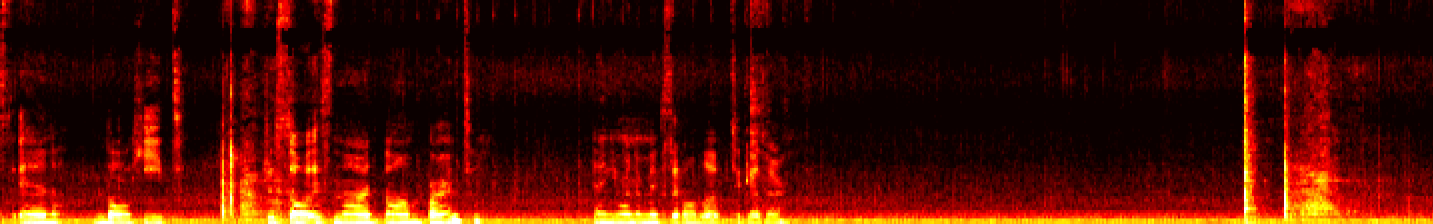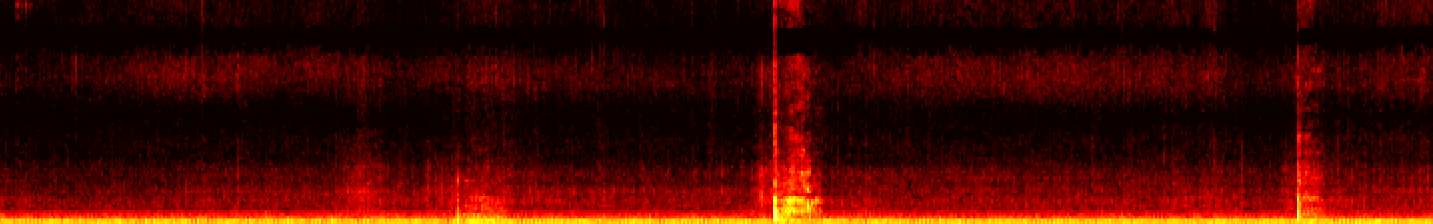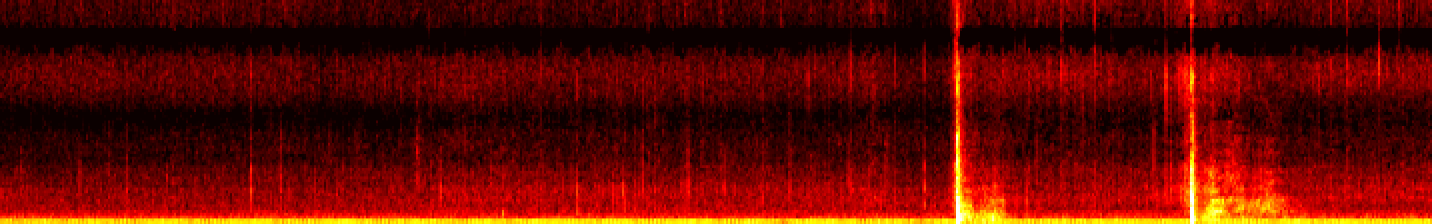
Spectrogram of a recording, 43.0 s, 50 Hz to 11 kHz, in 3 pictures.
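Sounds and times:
faint sizzle: 0.0s - 42.9s
low hum: 0.0s - 42.9s
spatula stirring food in a pan: 1.4s - 3.4s, 12.0s - 24.8s, 25.8s - 31.6s, 32.7s - 42.9s.

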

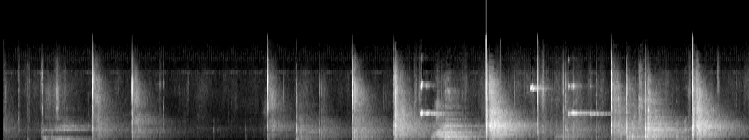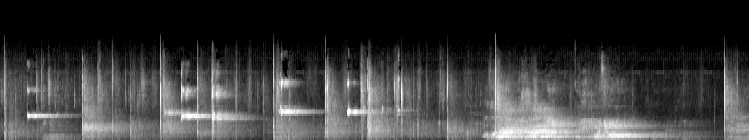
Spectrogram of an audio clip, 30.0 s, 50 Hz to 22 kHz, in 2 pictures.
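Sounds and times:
ball thudding on hall floor: 5.3s - 8.5s, 9.6s - 15.8s, 16.6s - 25.2s
shoes squeaking on floor: 8.2s - 9.0s, 10.6s - 12.4s, 15.0s - 16.6s, 17.6s - 24.7s.

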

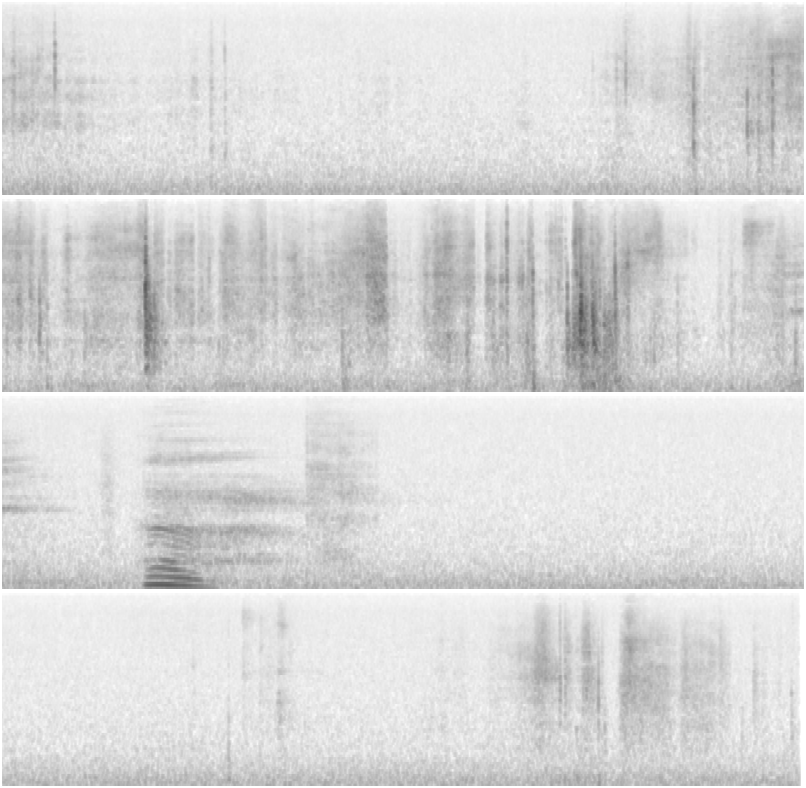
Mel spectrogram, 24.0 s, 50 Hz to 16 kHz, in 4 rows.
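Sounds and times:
book pages rustling: 4.5s - 12.1s, 21.7s - 24.0s
person sighing: 13.0s - 15.0s.

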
